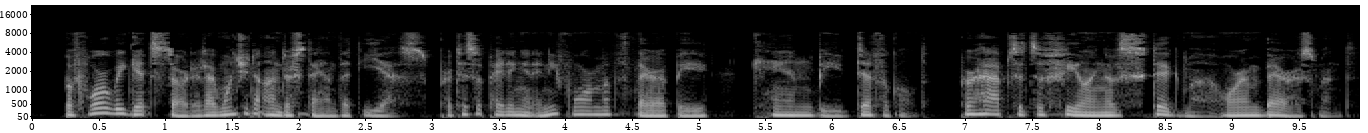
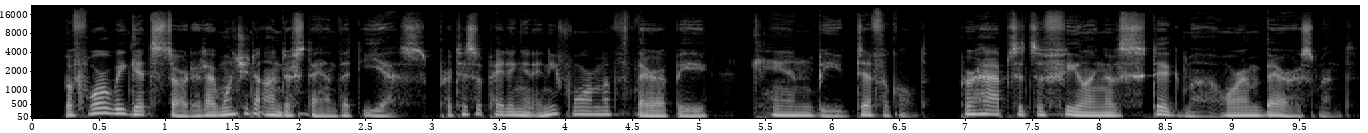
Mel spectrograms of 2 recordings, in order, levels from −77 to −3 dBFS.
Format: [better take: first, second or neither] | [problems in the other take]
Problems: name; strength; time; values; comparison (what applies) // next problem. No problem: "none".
second | garbled, watery; slightly; nothing above 8 kHz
